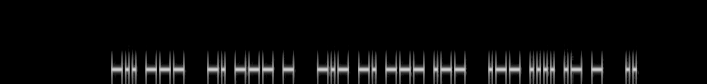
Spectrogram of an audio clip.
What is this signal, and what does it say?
Morse code, heard as a keyed tone, about 34 wpm, 700 Hz. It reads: DO NOT KNOW WHAT I
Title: Sets of 5 Words 35wpm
